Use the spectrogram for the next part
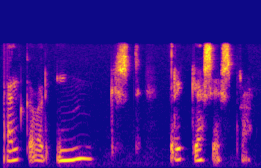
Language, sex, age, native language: Icelandic, male, 9, Icelandic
